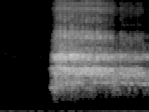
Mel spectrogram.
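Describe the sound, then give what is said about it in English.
A slow, deep inhale taken during a guided breathing exercise: after a short pause, a steady, airy rush of breath is drawn in for about a second, with no talk. “So you take an inhale for a count of three, inhale, one, two, three”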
